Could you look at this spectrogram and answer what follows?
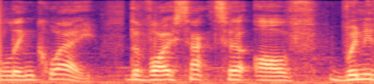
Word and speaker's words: Lin Kuei: He also gave us great things like the Ling Q as a pronunciation for Lin Kuei.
